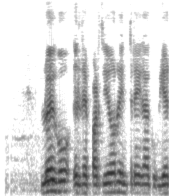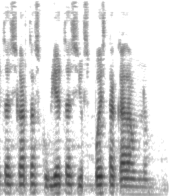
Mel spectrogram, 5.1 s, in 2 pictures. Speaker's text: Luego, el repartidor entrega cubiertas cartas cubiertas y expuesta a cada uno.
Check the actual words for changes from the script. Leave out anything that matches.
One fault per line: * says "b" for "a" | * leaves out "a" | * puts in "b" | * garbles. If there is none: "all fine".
all fine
